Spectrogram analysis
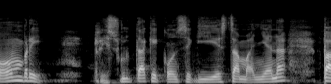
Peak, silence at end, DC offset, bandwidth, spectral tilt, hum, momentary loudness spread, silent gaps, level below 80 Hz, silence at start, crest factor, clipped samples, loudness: -2 dBFS; 0 s; under 0.1%; 11.5 kHz; -5 dB/octave; none; 9 LU; none; -56 dBFS; 0 s; 20 dB; under 0.1%; -23 LUFS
